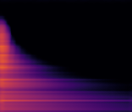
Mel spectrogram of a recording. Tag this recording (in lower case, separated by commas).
musical instrument, plucked string instrument, music, guitar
